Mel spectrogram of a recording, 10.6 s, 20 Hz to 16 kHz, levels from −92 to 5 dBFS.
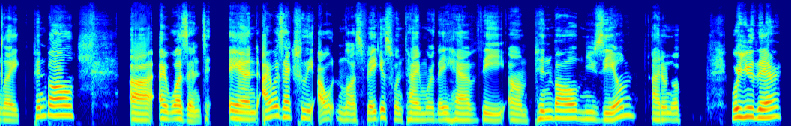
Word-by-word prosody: like 135 -3 -2 0.2
pinball, 245 +2 +4 0.8
uh, 145 -2 +4
I 175 - +4
wasn't. 135 -8 0 0.3
And 160 -3 +3
I 190 - +4
was 235 -1 -1
actually 195 -3 -1
out 160 - -2
in 160 - -12
Las 140 -2 -4
Vegas 165 +5 -1
one 145 -2 -7
time 150 -2 -2
where 150 0 -6
they 145 +1 -3
have 145 -2 -3
the, 140 -3 -3
um, 135 -4 -4
pinball 180 +1 0
museum, 165 - -2 0.2
I 150 -1 -1
don't 150 0 -4
know 145 - -5
i 150 - -8 0.7
Were 200 - +7
you 220 +1 +6
there? 205 +3 +4
160 Hz, 165 wpm, -23 LUFS, 145-195 Hz, 0.8 s, Were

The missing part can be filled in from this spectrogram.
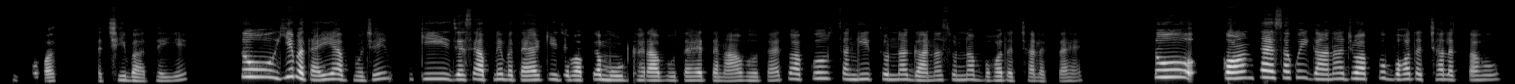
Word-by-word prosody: बहुत 170 -3 -7 0.4
अच्छी 185 +4 -8
बात 175 -1 -5
है 170 - -9
ये। 190 +7 -11 0.5
तो 350 -1 +4
ये 340 +6 +1
बताइए 225 - +4
आप 230 -4 0
मुझे 195 +7 -7 0.4
कि 255 -1 -4
जैसे 225 +1 -1
आपने 225 +1 +2
बताया 210 -1 0
कि 230 +2 -8
जब 205 0 -2
आपका 205 +3 +1
मूड 200 -3 -2
ख़राब 190 -1 0
होता 185 0 -8
है 185 0 0
तनाव 175 0 -5
होता 180 +1 -9
है 190 - -6
तो 255 +6 -7
आपको 275 +3 -1
संगीत 245 -3 -6
सुनना 230 -1 -2
गाना 190 +2 -2
सुनना 220 +1 -7
बहुत 190 +1 -4
अच्छा 175 0 -8
लगता 160 -1 -13
है। 165 +2 -15 0.7
तो 335 +4 +7 0.3
कौन-सा 300 +3 +8
ऐसा 305 0 +2
कोई 315 +1 -9
गाना 255 0 -1
जो 270 +2 +1
आपको 260 +3 +1
बहुत 250 +1 -1
अच्छा 230 0 -5
लगता 215 -2 -6
हो 215 +2 -10
225 Hz, 180 wpm, -22 LUFS, 190-255 Hz, 0.7 s, कौन-सा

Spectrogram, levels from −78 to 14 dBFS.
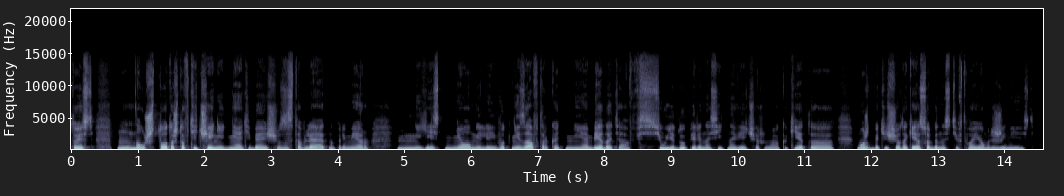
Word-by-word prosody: то 150 - +4
есть, 145 0 +2 0.4
м, 150 +4 +3
ну, 170 -4 +5
что-то, 205 +6 +4
что 160 0 +1
в - - -10
течение 150 -1 +3
дня 130 -1 +1
тебя 130 -1 0
еще 125 +2 -3
заставляет, 140 +5 -1
например, 130 -2 -3 0.4
не 130 -1 0
есть 130 +2 -2
днём 145 +4 +2
или 125 -1 0
вот 125 +1 -3
не 135 -2 +2
завтракать, 145 -3 +1
не 125 -1 -1
обедать, 145 +1 +4
а 130 -2 -5
всю 170 -1 -3
еду 145 +3 +3
переносить 130 -2 -3
на 135 -2 -1
вечер. 125 +1 -4
А, 135 -10 -7
какие-то, 135 -3 -1 0.3
может 135 -2 +2
быть, 130 0 -3
ещё 140 +1 -1
такие 140 +8 +3
особенности 130 -4 -1
в 130 - -12
твоем 130 -2 -1
режиме 125 -1 -2
есть? 130 - -12
135 Hz, 160 wpm, -21 LUFS, 125-150 Hz, 0.4 s, ну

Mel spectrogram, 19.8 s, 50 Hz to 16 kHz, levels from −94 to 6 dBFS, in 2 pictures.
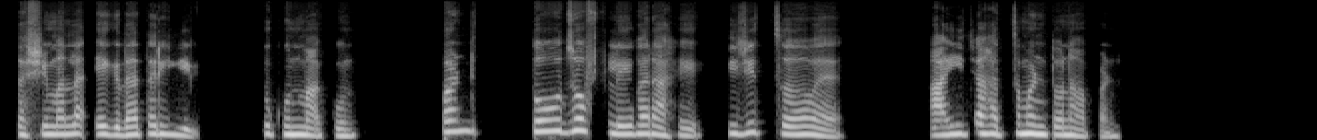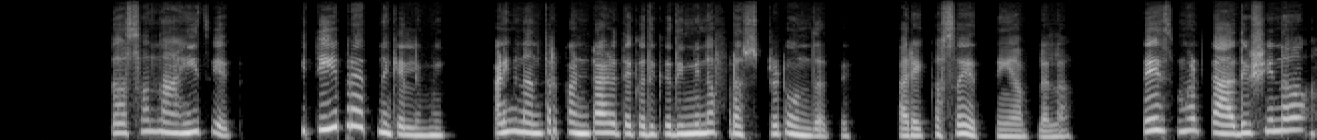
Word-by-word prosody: तशी 205 +2 0
मला 210 +1 +2
एकदा 200 -2 +2
तरी 220 0 +1
येईल 170 -4 -3 0.5
चुकून-माकून. 195 -5 +1 0.7
पण 285 +2 +1 0.5
तो 285 +1 +4
जो 310 +3 +5
फ्लेवर 220 -1 +1
आहे, 180 -2 -4
ती 225 +6 -7
जी 245 +4 -2 0.2
चव 210 -1 +2
आहे, 165 -6 -2 0.7
आईच्या 210 +4 +1
हातचं 225 +1 0
म्हणतो 210 -3 +5
ना, 190 -2 +1
आपण 165 0 -9 2.4
तसं 250 +4 -4
नाहीचं 255 0 +2
येत. 205 -5 -3 0.5
कितीही 330 +5 +4
प्रयत्न 395 - +1
केले 195 -3 -1
मी 185 0 0 0.4
आणि 250 +2 +3
नंतर 270 -2 +2
कंटाळते, 245 -1 +3
कधी-कधी 215 0 0
मी 225 +1 +7
ना, 245 - +5
फ्रस्ट्रेट 220 0 -3
होऊन 200 -4 +3
जाते. 170 0 -8 0.4
अरे, 175 0 0
कसं 215 +4 -2
येत 205 -5 +3
नाही 165 -1 -2
आपल्याला. 155 0 -6 0.6
तेचं 300 -1 +2
मग 305 +1 -2
त्या 235 -3 +3
दिवशी 245 +5 0
ना, 305 +2 0
220 Hz, 140 wpm, -19 LUFS, 195-250 Hz, 2.4 s, मी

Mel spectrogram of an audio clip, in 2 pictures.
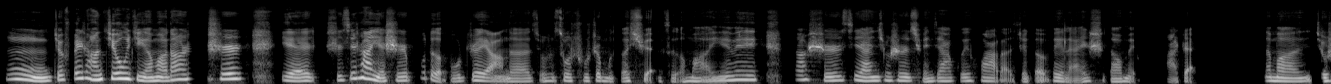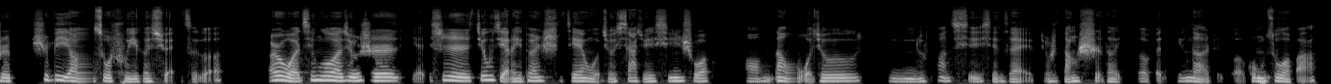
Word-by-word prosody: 嗯， 210 -10 +6
就 210 +5 0
非 270 +5 +3
常 235 -6 +7
纠 265 +1 +8
结 190 -10 +4
嘛， 170 -1 +5
当 235 +5 +3 0.2
时 250 +1 +5 0.4
也 170 -2 +2
实 195 - -6
际 235 +8 -1
上 275 -5 +7
也 165 -5 +5
是 175 +2 +3
不 185 +10 -14
得 280 - -2
不 145 -6 -9
这 180 +3 0
样 160 - -1
的， 140 0 -4
就 155 +1 -9
是 160 - -6
做 165 0 -3
出 160 0 -7
这 170 - -3
么 155 -2 -4
个 145 - -8
选 155 - -3
择 140 - -12
嘛。 150 -1 -3
因 85 - 0
为 210 0 +1 0.3
当 215 +1 -4
时 180 -2 +3
既 195 +2 -8
然 170 -2 +3
就 180 +1 -4
是 175 -2 0
全 140 -4 -5
家 155 0 -4
规 160 0 -6
划 160 -2 -5
了， - - -10
这 - - -9
个 - - -7
未 155 -2 0
来 140 +1 -6
是 160 - -3
到 135 0 -5
美 140 -1 -5
国 - - -38 0.2
发 - - -11
展。 - - -8 0.6
那 170 - -4
么 150 -3 +2
就 155 - -2
是 155 -1 +1 0.2
势 215 - -3
必 205 -1 +1
要 150 -5 +1
做 150 +1 0
出 145 - -6
一 130 -1 +1
个 135 +1 -2
选 - - 0
择。 - - -11 0.4
而 195 +3 +3
我 155 -6 +5
经 200 +7 0
过 195 -3 +5
就 170 -1 +3
是 170 -2 +2
也 - - -14
是 170 -2 +2
纠 205 +5 +1
结 205 - +1
了 135 - -2
一 135 - 0
段 165 +2 -1
时 165 - -5
间， 150 -1 -1
我 125 - -5
就 125 - -6
下 150 +1 -3
决 140 -1 -4
心 155 +2 -1
说：” 150 -2 -2 0.3
哦， 140 0 -8
那 165 -1 +3
我 135 -1 -6
就， 150 0 0 0.3
嗯， 135 -2 -4
放 170 -3 -6
弃， 130 - -6
现 140 -2 -7
在 125 -3 -6
就 - - -11
是 140 - -5
当 145 +1 -2
时 - - +1
的 135 -1 -5
一 - - -34
个 135 0 -11
稳 - - -11
定 155 0 -4
的 135 -6 -2
这 - - -28
个 - - -16
工 145 -1 +1
作 155 -4 0
吧。 - - -10
160 Hz, 250 characters per minute, -22 LUFS, 145-185 Hz, 0.6 s, 纠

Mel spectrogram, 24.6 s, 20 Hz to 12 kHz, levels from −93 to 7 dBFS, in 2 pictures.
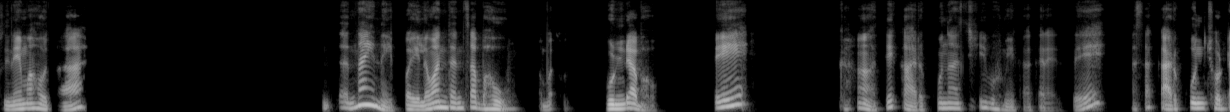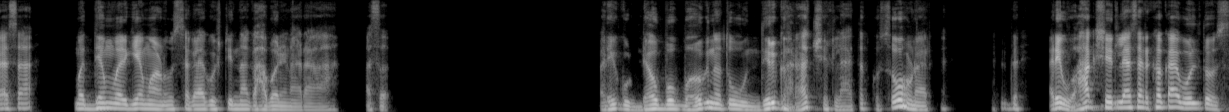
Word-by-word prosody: Cinema 125 +5 -2
होता. 120 - -4 2.4
तर - - -12
नाही, 240 +9 +3
नाही. 195 - -2
पैलवान 125 +10 +1
त्यांचा 160 +1 -2
भाऊ. 125 -4 -1 0.4
भ - - -12 0.6
गुंड्याभाऊ. 130 - +2 0.6
ते 175 +4 +2 1.2
हां, 125 -3 -7
ते 180 - -3
कारकुनाची 150 - -8
भूमिका 95 - -12
करायचे. 100 - -10 0.3
असा - - -16
कारकून 150 +5 -2
छोटासा 140 +1 -3 0.5
मध्यमवर्गीय 140 0 +3
माणूस 120 -1 0
सगळ्या 120 -2 0
गोष्टींना 120 0 -2
घाबरणारा, 105 -4 -3 0.5
असं. - - -10 2.1
अरे 115 +5 0
गुंड्या 115 +1 0
भाऊ 130 0 +5
बघ 115 +8 +2
ना 145 -3 +5
तो 130 - +1
उंदीर 105 +8 +5
घरात 150 +3 -1
शिरला 105 -6 -5
तर 140 - -6
कसं 110 - -2
होणार? 120 - +4 1.2
अरे! 155 - +9
वाघ 175 - +4
शिरल्यासारखं 170 +1 +4
काय 180 0 +5
बोलतोस? 145 -7 0
130 Hz, 100 wpm, -25 LUFS, 115-155 Hz, 2.4 s, अरे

